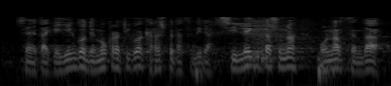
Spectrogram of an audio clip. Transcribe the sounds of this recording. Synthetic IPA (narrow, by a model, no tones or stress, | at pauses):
et̪aɡe̞je̞ŋɡo̞ðe̞mo̞kɾat̪iko̞ake̞re̞spe̞t̪at͡se̞nd̪iɾasile̞ɣit̪asunao̞naɾt͡se̞nd̪a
